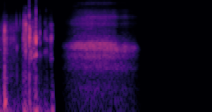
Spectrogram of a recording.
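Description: A young girl bites and chews wetly.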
